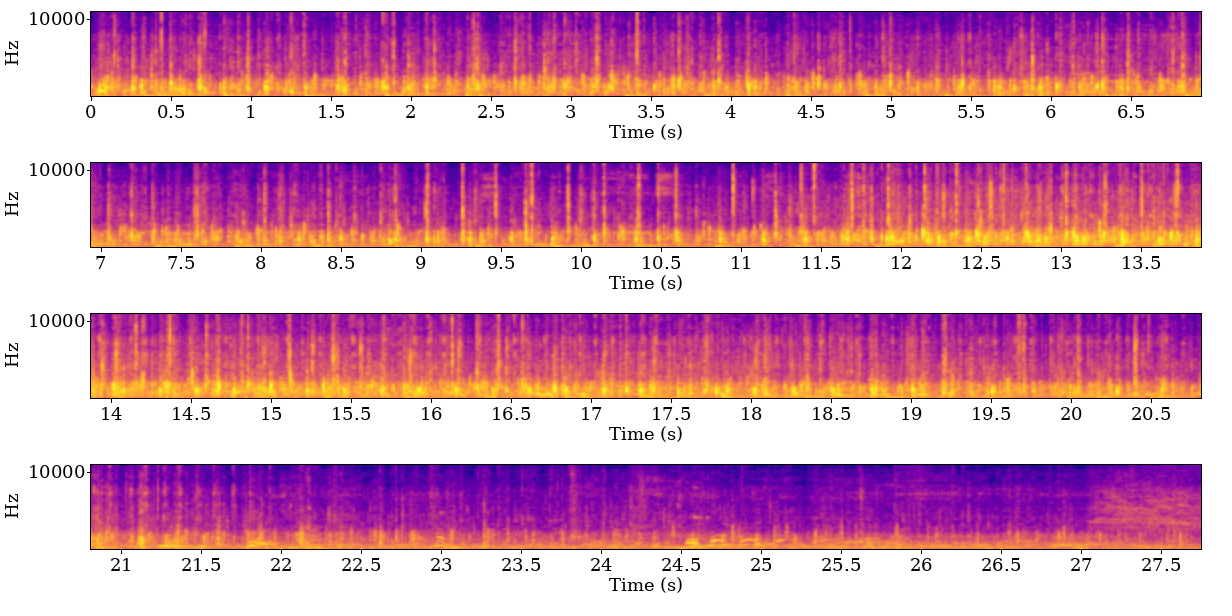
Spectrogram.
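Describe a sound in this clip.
A stadium crowd claps and cheers loudly outdoors, then quietens.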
